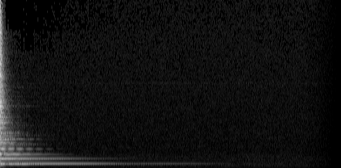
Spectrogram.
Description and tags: Red Bull Summer
Listen to the sound of these gorgeous cans of energy drinks. every can that is recorded in this samplepack has still not been opened.
pure, drink, energy, dong, dose, clang, metallic, can, gorgeous, ting, ding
